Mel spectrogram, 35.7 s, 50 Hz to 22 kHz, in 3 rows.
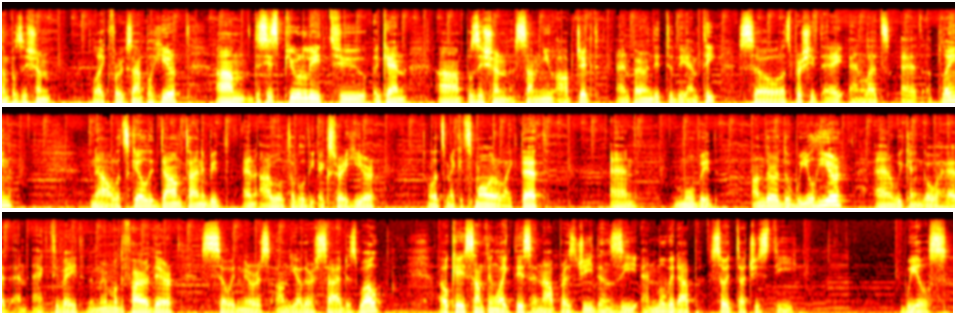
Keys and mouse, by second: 0.4-1.0 middle drag, 3.5 click, 4.2 KP_Decimal, 4.9-5.3 middle drag, 9.8 shift+a, 12.9 Tab, 13.6 s, 13.8 click, 14.1 z, 14.7 Escape, 14.7 z, 15.3 click, 16.0 s, 17.3 click, 18.0 KP_7, 19.7 g, 21.6 click, 23.7-25.1 drag, 27.0-28.5 middle drag, 29.7 Tab, 30.9 g, 31.0 z, 32.5 drag, 32.9-34.1 middle drag, 34.4 g, 34.4 z.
